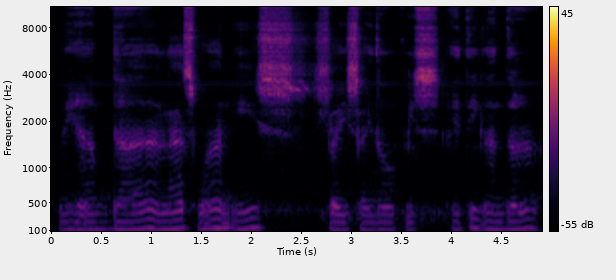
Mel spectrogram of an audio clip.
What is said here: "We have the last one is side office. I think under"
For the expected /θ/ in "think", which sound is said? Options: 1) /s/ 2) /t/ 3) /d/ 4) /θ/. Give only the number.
2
